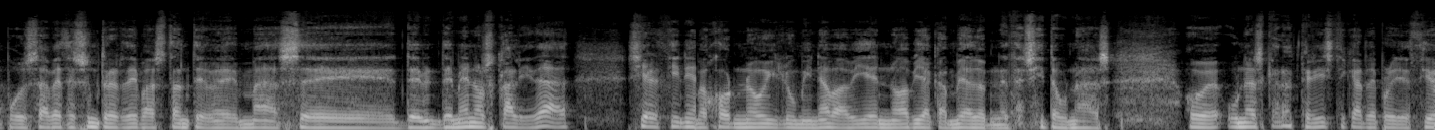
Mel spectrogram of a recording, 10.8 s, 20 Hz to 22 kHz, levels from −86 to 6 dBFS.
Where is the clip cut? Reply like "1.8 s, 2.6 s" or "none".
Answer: 5.2 s, 7.4 s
